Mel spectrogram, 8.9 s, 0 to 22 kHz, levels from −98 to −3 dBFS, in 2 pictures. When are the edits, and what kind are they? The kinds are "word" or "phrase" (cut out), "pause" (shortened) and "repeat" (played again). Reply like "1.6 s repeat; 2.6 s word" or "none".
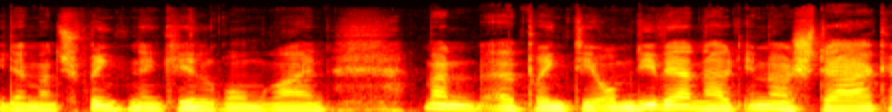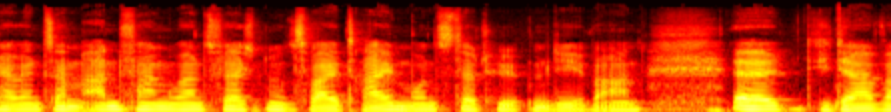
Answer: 5.9 s word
